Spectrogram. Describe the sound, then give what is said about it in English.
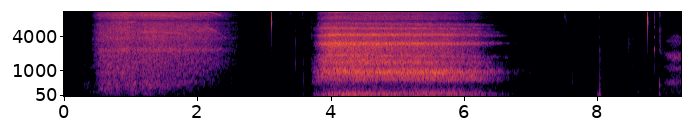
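A deep breath is drawn in audibly, then let out in a longer, louder, breathy exhale, followed by a few faint scattered clicks in the quiet that follows. “Now, when you are ready, then you take one last deep breath”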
